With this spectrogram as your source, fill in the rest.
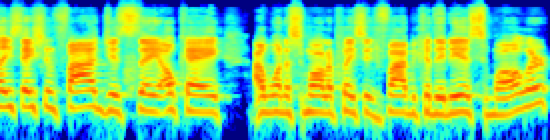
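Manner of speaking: usual speaking voice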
